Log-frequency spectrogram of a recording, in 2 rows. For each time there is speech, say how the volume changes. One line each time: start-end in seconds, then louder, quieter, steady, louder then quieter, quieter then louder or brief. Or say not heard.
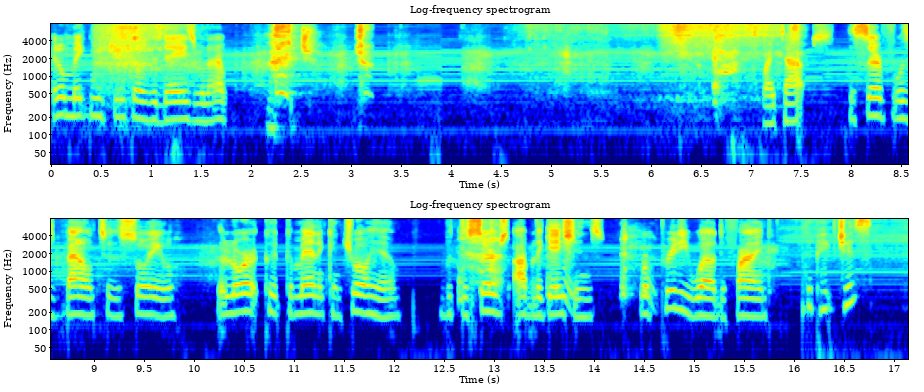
0.1-1.8 brief
7.2-17.1 steady.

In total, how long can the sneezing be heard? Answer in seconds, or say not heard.
5 s.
